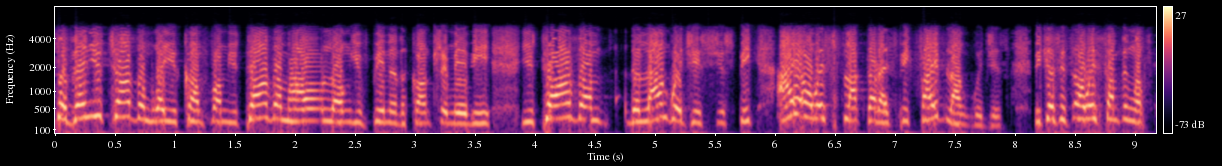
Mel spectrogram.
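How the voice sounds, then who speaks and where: A direct woman in her forties, originally from Cameroon, gives practical career advice in a fairly high voice, filling her pauses with "um." The sound is dry and dull, like lo-fi call audio. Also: dry recording. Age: 40s. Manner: direct, practical, with many fillers. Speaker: human resources expert guest. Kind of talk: answering questions in an online session.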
